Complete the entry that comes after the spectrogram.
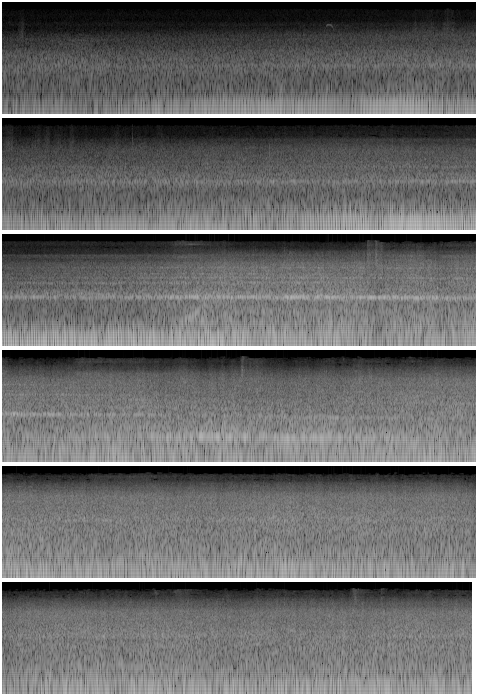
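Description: A diesel-hauled freight train approaching and passing. The locomotives' engines grow steadily louder over the first several seconds. After the locomotives go by, the sound becomes the steady rolling noise of flat wagons loaded with steel coils.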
